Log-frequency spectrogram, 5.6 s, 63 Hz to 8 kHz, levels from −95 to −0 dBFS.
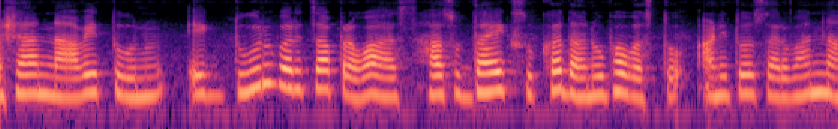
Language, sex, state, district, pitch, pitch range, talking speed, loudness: Marathi, female, Maharashtra, Sindhudurg, 240 Hz, 225-260 Hz, 150 wpm, -22 LUFS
